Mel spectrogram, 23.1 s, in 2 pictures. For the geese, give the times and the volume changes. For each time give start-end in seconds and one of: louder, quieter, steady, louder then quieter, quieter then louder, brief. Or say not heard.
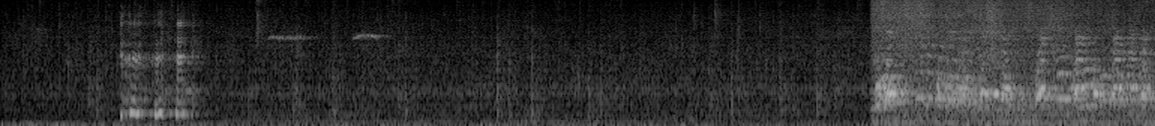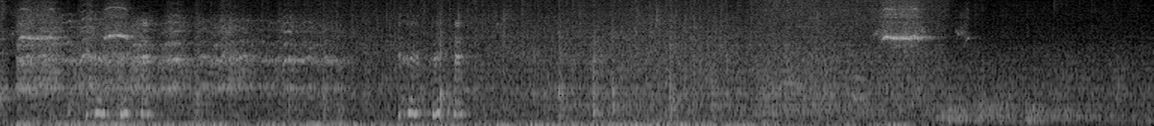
8.7-15.1 quieter.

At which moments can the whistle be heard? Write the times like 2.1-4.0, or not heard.
2.6-3.9, 11.7-12.9, 20.3-21.2.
